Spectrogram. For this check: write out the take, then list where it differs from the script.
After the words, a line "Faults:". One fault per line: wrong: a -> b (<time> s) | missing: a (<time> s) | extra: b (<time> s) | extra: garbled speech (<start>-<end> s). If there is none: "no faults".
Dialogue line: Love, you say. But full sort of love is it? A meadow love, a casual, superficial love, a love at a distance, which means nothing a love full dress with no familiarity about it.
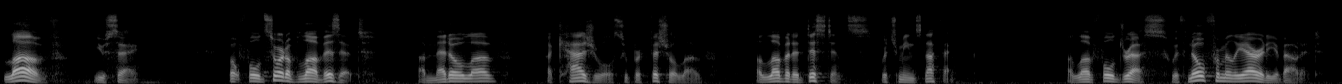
Love, you say. But full sort of love is it? A meadow love, a casual, superficial love, a love at a distance, which means nothing a love full dress with no familiarity about it.
Faults:
no faults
